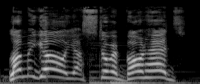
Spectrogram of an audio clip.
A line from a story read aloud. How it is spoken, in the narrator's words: bellowed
